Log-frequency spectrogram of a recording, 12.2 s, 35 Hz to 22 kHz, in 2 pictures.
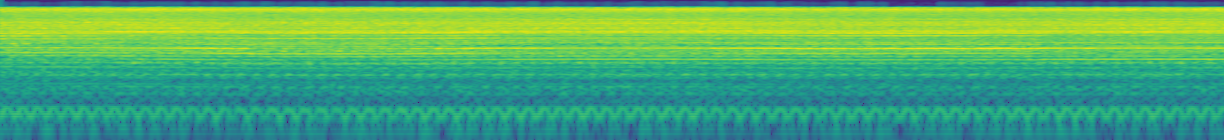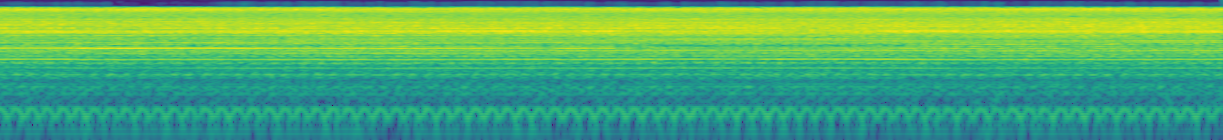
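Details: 2005 Subaru Impreza WRX at idle: steady high-pitched whine and hiss from the engine bay, constant over the engine note; turbo whistle heard when driving; source unknown.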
